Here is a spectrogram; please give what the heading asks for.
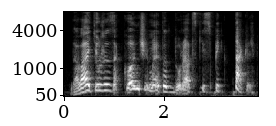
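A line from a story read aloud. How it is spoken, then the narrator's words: Shrieking aunt. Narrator (Russian): Завизжала тетушка Парандола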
